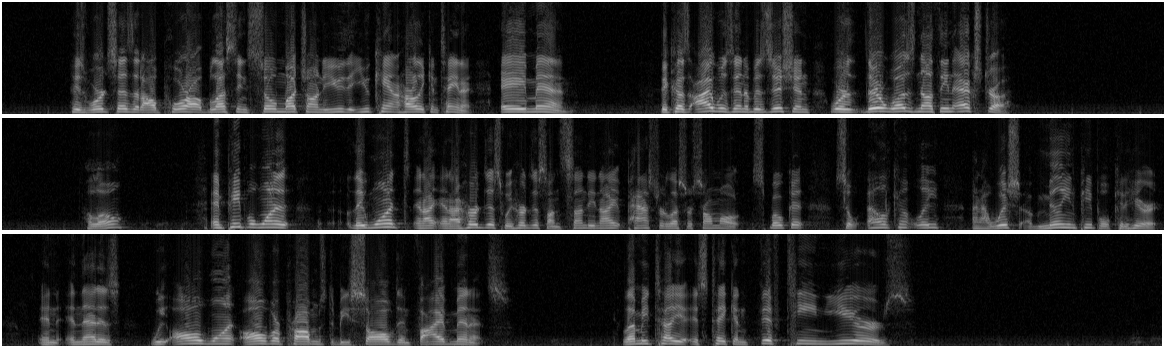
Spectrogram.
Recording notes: The Message you are about to hear was recorded Live at The River Worship Center, Warsaw Indiana.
